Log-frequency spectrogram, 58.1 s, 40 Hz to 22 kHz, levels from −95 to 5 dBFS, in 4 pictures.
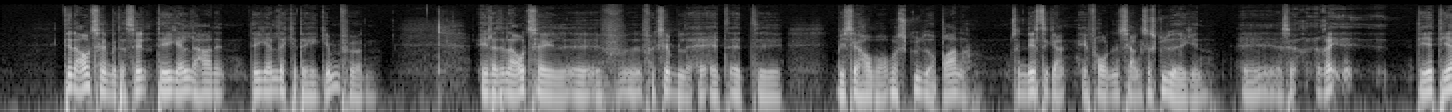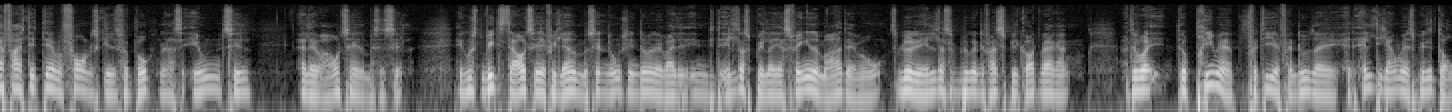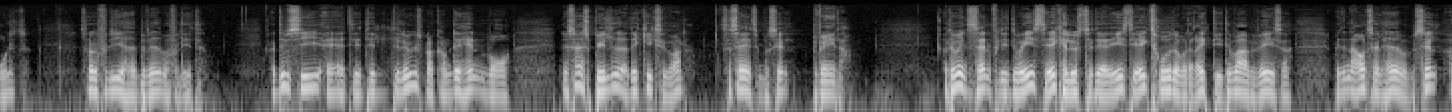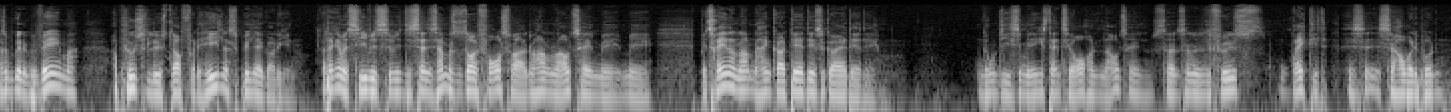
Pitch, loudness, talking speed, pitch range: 120 Hz, -22 LUFS, 305 wpm, 110-135 Hz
